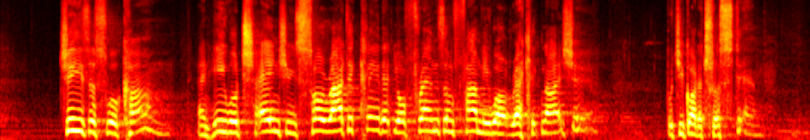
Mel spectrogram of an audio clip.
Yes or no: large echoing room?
yes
